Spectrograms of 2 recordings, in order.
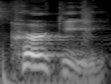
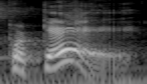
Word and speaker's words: Kirke: I practice how to say this, you guys, Kirky, but it's not, it's Kirke, Kirke Dole by Tenziana Terenzi.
